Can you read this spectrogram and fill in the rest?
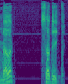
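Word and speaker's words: מַלְכִּי־צֶדֶק: actuando como un sacerdote según el orden de melquisedec o como se debe pronunciar de málaga sadik el rey saudí justicia el orden sacerdotal del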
